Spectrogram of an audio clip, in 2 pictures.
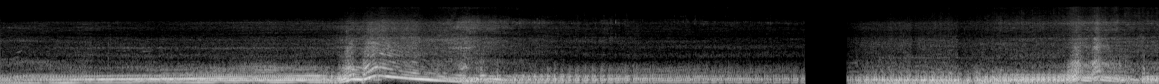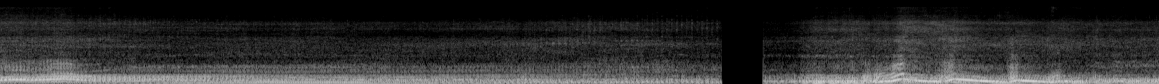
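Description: Sport motorcycles riding past close by, one clip after another, their engines revving and then dropping sharply in pitch as each bike goes by, about four seconds in, about eleven seconds in and near the end. The sound cuts off abruptly twice between clips.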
